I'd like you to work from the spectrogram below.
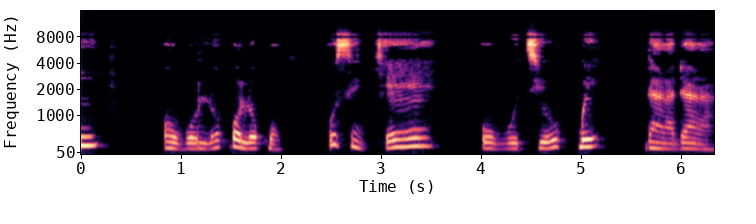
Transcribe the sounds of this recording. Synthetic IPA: ĩ˦ | ɔ˦˨wɔ˨lɔ˨˦k͡pɔ˦˨lɔ˨˧˦k͡pɔ˦˨ | o˦si˦˨d͡ʒɛ˨˦ | o˨wo˨tʰi˨˦o˦k͡pe˦ | da˦˨ɾa˨˧da˦˨ɾa˧

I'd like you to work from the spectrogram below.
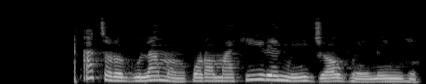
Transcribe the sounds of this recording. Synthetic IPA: a̰˦tɔ˨ɾʊ˨ɡu˨la˦ma˨ŋ͡m̩˨k͡pɔ˦ɾɔ˦ma˦ki˦ɾe˦n̩˦ni˦i˦d͡ʒi˨ɔ˦ɡʷʊ˨e˨me˦i˦ɦe˦

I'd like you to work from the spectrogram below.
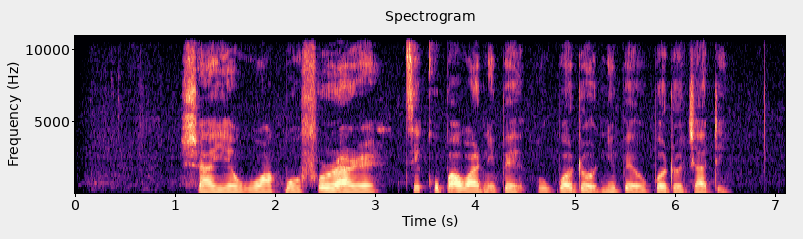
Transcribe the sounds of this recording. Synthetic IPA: ʃa˨jɛ˨wɔ˨a˨k͡po˨fu˦ɾa˧ɾɛ˧ | ti˦ko˦˨ba˨˦wa˦˨nĩ˨˦bɛ˦˨o˦ɡ͡bɔ˦dɔ˦˨nĩ˨˦bɛ˦˨o˦ɡ͡bɔ˦dɔ˦˨d͡ʒa˦˨de˨˦

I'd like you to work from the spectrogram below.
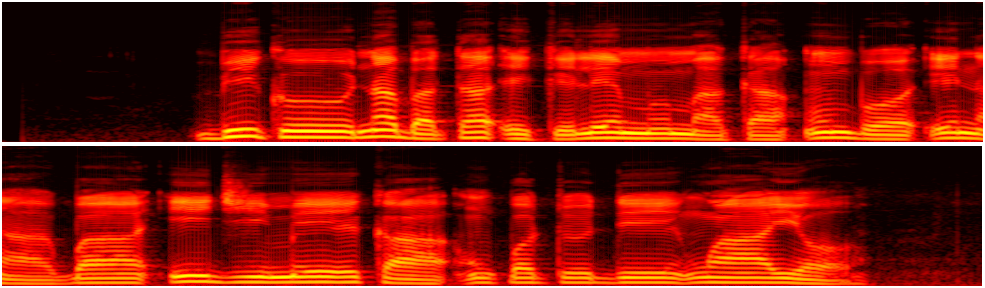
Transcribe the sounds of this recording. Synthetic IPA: bi˦ko˦na˦ba˨ta˦ʔe˨ke˨le˦m̩˦ma˨ka˨m̩˦bɔ˨ʔɪ˦na˨a˨ɡ͡ba˦i˦d͡ʒi˦me˦ka˨ŋ̩˦k͡pɔ˦tʊ˦dɪ˦ŋʷa˦jɔ˨

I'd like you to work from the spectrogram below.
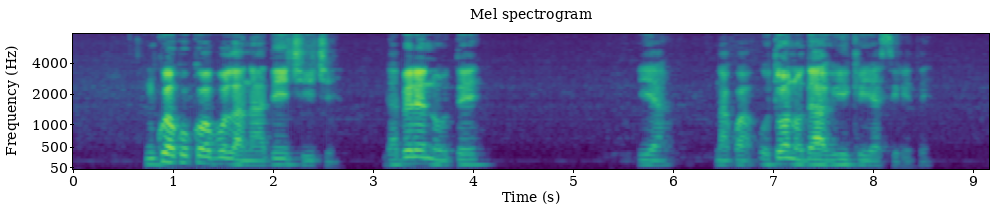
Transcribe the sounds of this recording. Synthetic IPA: ŋ̩˨kʷu˦ɔ˦kʷʊ˦kɔ˦bʊ˦la˨na˨a˨dɪ˦i˦t͡ʃi˨i˦t͡ʃe˨ | da˨be˦ɾe˦no˨de˦ | ja˦ | na˨kʷa˨o˨t̬u˦ɔ˦nɔ˨da˦a˦˨ɦʊ˦i˦ke˦ja˦si˨ɾi˨te˦

